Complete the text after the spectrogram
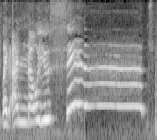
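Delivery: high, slow, loud squeal; excited shriek. Real, not acted. Showing the book cover to camera, excited squeal. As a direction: squeal it out in delight.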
